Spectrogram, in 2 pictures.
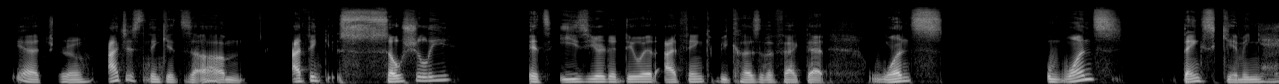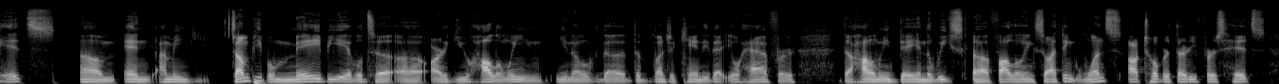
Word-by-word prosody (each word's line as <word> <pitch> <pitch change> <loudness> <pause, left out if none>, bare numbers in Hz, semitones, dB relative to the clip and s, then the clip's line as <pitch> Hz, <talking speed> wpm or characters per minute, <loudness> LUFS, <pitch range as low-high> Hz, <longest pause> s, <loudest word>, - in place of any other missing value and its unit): Yeah, 115 -2 +1 0.2
true. 110 -1 -2 0.2
I 175 - +6
just 175 -2 -6
think 120 -2 -3
it's, 110 -3 -4
um, 105 -2 0 0.5
I 140 - +7
think 165 +4 -3
socially, 175 +9 +2 0.7
it's 125 -5 +1
easier 125 +3 +1
to 125 -1 +1
do 120 +1 +1
it, 125 0 +4
I 110 0 +4
think, 125 +3 -4
because 110 -2 -1
of 105 - -4
the 110 - -2
fact 105 0 -2
that - - +1 0.4
once 125 +8 +2 1.0
once 140 - +2 0.6
Thanksgiving 115 -5 +1
hits, 125 +2 -4 0.3
um, 105 -3 +2
and, 110 -3 +2
I 115 - -1
mean, 110 -3 +1
y - - -18 0.2
some 130 +4 +7
people 120 -9 -1
may 110 +6 +3
be 115 -2 0
able 110 0 0
to, 105 0 +1
uh, 100 -1 0
argue 105 0 -1
Halloween, 105 -2 +1
you 105 - -2
know, 100 -1 -2
the 100 -1 -2
the 105 - -4
bunch 100 +3 -3
of 100 - -7
candy 105 -1 -1
that - - -3
you'll 110 +1 -3
have 105 0 -1
for 100 +1 -5 0.5
the 95 - 0
Halloween 105 -1 +4
day 105 0 +2
and 105 -1 +2
the - - +2
weeks, 110 +1 -1
uh, 105 -3 +4
following, 105 +1 +2
so 105 - 0
I 110 - +4
think 135 0 -4
once 115 - -1
October 120 0 +1
31st 110 -1 -1
hits, 110 +1 -2
110 Hz, 155 wpm, -25 LUFS, 105-125 Hz, 1.0 s, I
